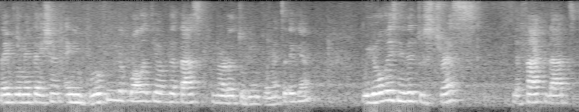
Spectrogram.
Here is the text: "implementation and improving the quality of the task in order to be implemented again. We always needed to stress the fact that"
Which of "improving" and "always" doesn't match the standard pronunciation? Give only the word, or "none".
none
